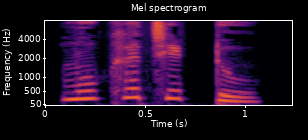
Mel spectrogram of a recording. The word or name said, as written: ಮೊಕಚಿಟ್ಟು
